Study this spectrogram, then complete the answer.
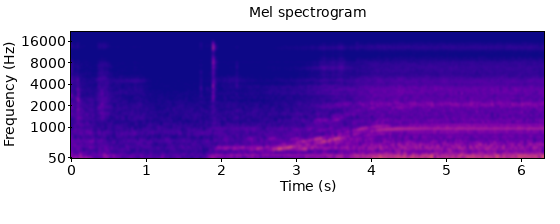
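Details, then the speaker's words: Goodman gas furnace failing to ignite, multimeter on the igniter supply leads during a cycle: inducer blower spins up with rising hum to a steady drone, no igniter click or burner whoosh; control board sends no power to the igniter. "to ignite the furnace Well the control board isn't sending any power when it's time to ignite the furnace."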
